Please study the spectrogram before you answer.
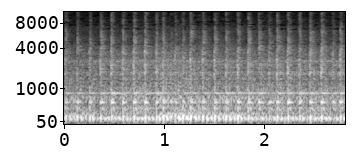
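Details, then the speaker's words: Kawasaki Ninja 150 two-stroke at fast, even idle with a sharp puffing chuff on each beat, about nine a second; exhaust leak, side-oil (oli samping) hose had been leaking and oil now pre-mixed in fuel. "akhir-akhir ini knalpot bocor ya geng kita fokus dengerin suara mesinnya"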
